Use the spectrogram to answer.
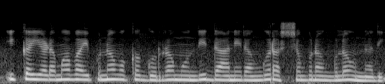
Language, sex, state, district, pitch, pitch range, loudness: Telugu, female, Telangana, Hyderabad, 210 Hz, 200-225 Hz, -15 LUFS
